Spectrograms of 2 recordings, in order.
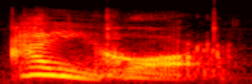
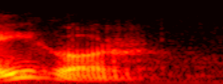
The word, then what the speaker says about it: Igor: No, se pronuncia Igor. A mí me dijeron que era Igor.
